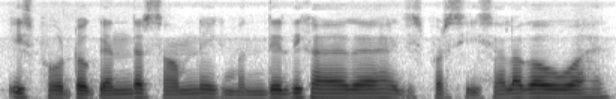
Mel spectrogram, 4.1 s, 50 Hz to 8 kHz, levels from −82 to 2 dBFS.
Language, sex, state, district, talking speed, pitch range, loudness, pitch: Hindi, male, Uttar Pradesh, Saharanpur, 235 wpm, 110-120 Hz, -17 LUFS, 120 Hz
